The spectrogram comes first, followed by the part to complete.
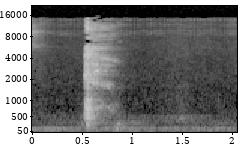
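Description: A single cough about half a second in, short and sharp, with a smaller catch just after it, over a faint steady room hum.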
